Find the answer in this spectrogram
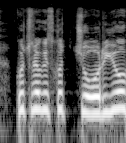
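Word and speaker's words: choreographer: चाहिए उनको क्या बोलते हैं उनको बोलते हैं कोरियोग्राफर ये सारे लोग क्या है भाई ये सारे के सारे लोग कोरियोग्राफर क्या है कोरियोग्राफर है तो कोरियोग्राफर याद रखेंगे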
